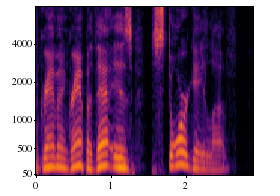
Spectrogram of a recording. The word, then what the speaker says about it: storge: This one's pronounced storge.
